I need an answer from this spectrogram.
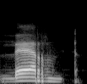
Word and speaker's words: lernt: Lernt Lernt लेंट तेरा pronounce कितना है लेंट आता है लेंट नहीं है लेर्नट आर आर है बीच में lernt.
